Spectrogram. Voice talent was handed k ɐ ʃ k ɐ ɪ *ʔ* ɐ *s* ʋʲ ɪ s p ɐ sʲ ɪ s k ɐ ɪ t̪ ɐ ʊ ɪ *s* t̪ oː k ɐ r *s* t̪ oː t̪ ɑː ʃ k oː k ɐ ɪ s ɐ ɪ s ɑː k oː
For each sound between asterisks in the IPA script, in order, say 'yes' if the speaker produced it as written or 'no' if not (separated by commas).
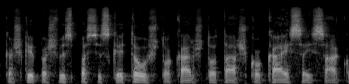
no, no, no, no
